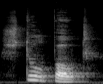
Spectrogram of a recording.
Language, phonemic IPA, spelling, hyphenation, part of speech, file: Dutch, /ˈstul.poːt/, stoelpoot, stoel‧poot, noun, Nl-stoelpoot.ogg
- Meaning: a leg of a chair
